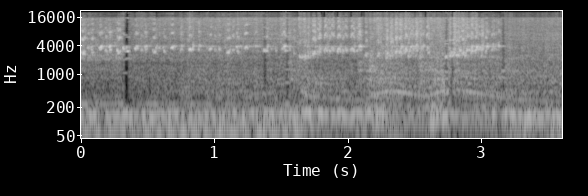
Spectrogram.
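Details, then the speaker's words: 1971 Chevy C10 long yard-sitter driving, engine quiet; owner says it needs new belts: a thin high squeal rises and fades over the running engine then drops away, belt squeak. "Quiet too. There goes that belt squeak. It's gone now."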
